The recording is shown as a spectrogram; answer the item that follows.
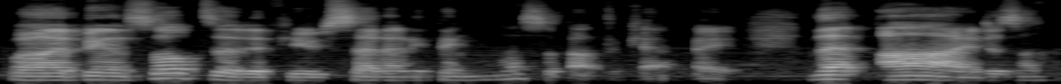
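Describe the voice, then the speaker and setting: A man's voice: on the low side, measured pace, bright, forceful tone, slight background noise. A man playing a grandly theatrical, suave cafe owner in a visual novel reading, with pompous, formal phrasing. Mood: cryptic, amused. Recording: roomy, echoey sound.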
